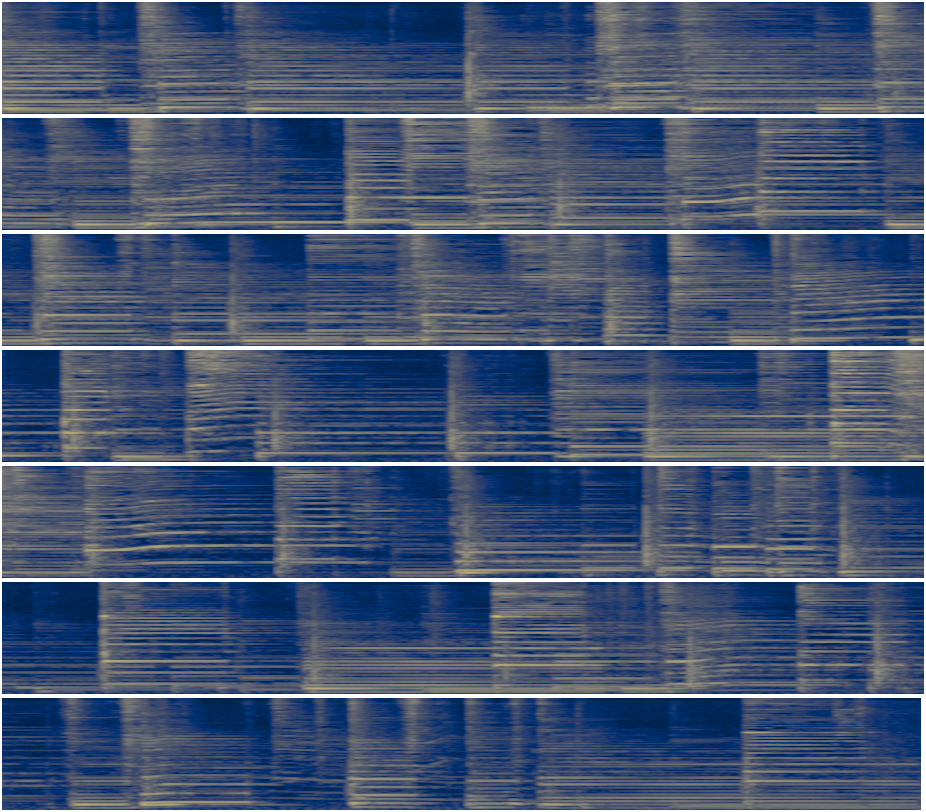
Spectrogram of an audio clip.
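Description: Acoustic guitar played with a slide, finger-plucked in a blues style: melody notes glide up into pitch over repeating low bass notes.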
